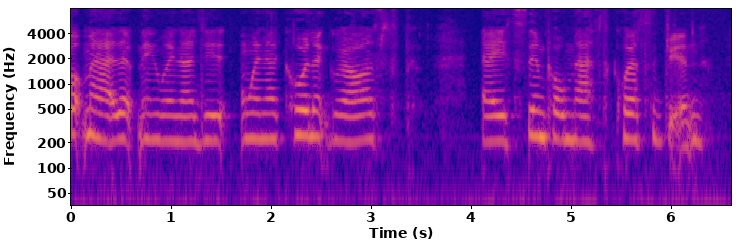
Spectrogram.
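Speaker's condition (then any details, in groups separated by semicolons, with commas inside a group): Cerebral palsy (athetoid); fatigue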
